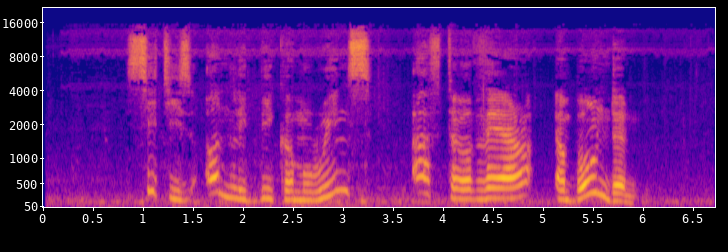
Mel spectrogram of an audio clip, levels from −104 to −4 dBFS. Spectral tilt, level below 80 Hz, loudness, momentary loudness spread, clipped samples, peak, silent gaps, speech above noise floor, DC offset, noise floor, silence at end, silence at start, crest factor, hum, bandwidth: -4 dB/octave; -62 dBFS; -25 LUFS; 10 LU; under 0.1%; -8 dBFS; none; 31 dB; under 0.1%; -56 dBFS; 0.8 s; 0.55 s; 18 dB; none; 15.5 kHz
